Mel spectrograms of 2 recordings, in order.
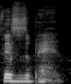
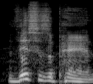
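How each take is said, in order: First: It is said plainly, like an ordinary person. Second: It is said theatrically, like a showman magician.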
